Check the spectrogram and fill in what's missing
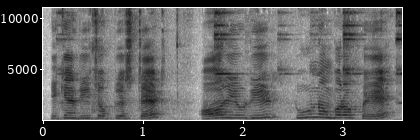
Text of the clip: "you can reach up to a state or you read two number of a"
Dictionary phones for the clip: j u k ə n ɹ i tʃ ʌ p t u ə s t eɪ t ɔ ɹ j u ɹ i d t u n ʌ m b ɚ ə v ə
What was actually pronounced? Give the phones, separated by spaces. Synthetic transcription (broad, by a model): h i k ə n ɹ i tʃ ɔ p t u ə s t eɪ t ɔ ɹ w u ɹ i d t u n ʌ m b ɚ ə p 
